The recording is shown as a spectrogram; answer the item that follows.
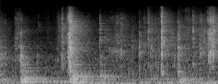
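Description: Plastic and card packaging of a small stationery item handled and peeled open by hand: a series of sharp clicks and crackles, the loudest a little under a second in.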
